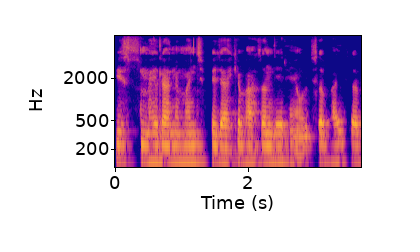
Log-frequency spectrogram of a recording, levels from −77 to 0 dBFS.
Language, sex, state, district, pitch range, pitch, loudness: Hindi, male, Uttar Pradesh, Hamirpur, 110-115 Hz, 115 Hz, -21 LUFS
